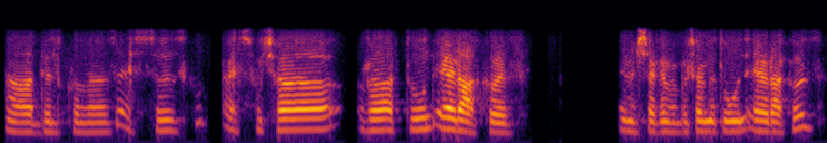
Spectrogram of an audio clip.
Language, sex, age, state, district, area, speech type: Kashmiri, male, 18-30, Jammu and Kashmir, Kupwara, rural, conversation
